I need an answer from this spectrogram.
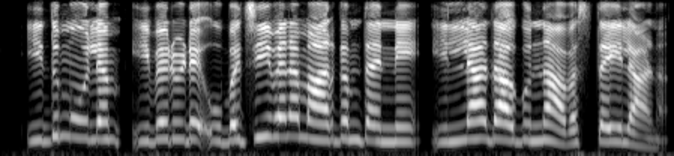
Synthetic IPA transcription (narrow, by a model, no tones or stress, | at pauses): iðumuːlɐmiʋɐɾuɽe̞ʔubɐd͡ʑiːʋɐnɐmaːrɡɐmt̪ɐnːe̞ilːaːðaːɣunːɐːʋɐst̪ʰɐjilaːɳɨ̰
